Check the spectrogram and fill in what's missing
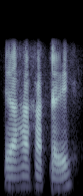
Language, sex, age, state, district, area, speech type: Assamese, male, 18-30, Assam, Majuli, urban, conversation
